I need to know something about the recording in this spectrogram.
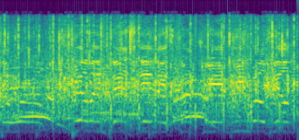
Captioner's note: cheers & Applause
